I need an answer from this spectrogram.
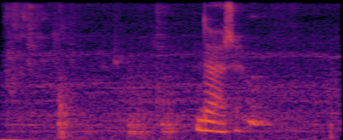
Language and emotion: Russian, neutral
